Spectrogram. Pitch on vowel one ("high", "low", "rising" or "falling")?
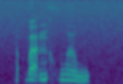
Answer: rising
